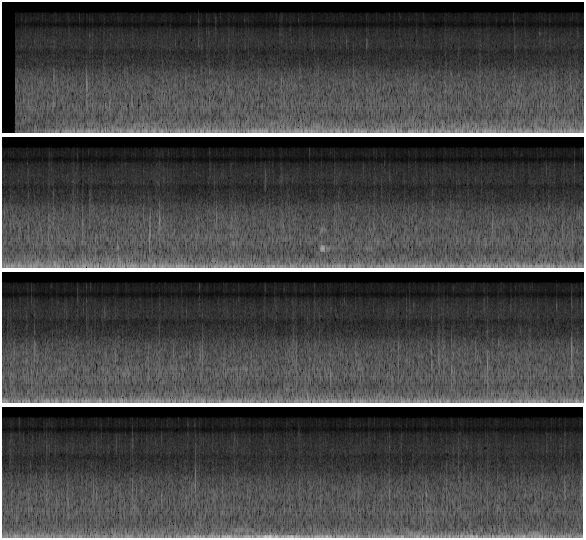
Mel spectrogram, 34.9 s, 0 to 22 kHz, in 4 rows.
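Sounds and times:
steady rain hiss: 0.2s - 34.9s.

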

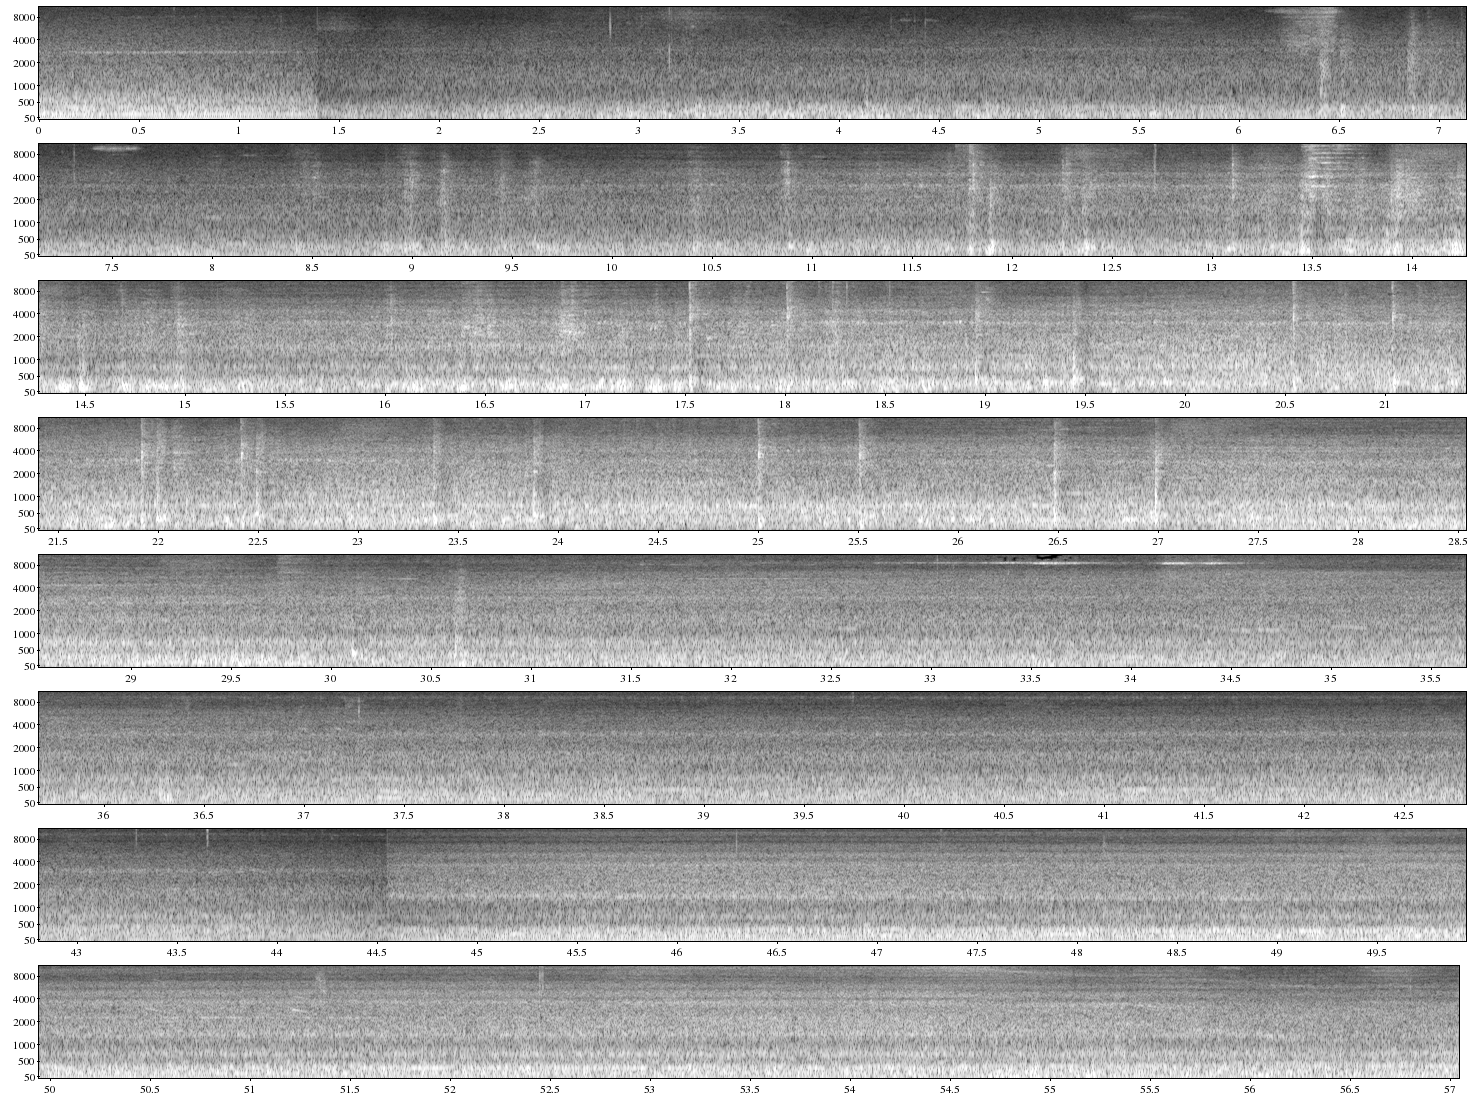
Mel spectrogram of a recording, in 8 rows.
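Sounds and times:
diesel train engine droning: 0.0s - 57.0s
train wheels clicking over rail joints: 10.4s - 27.6s.

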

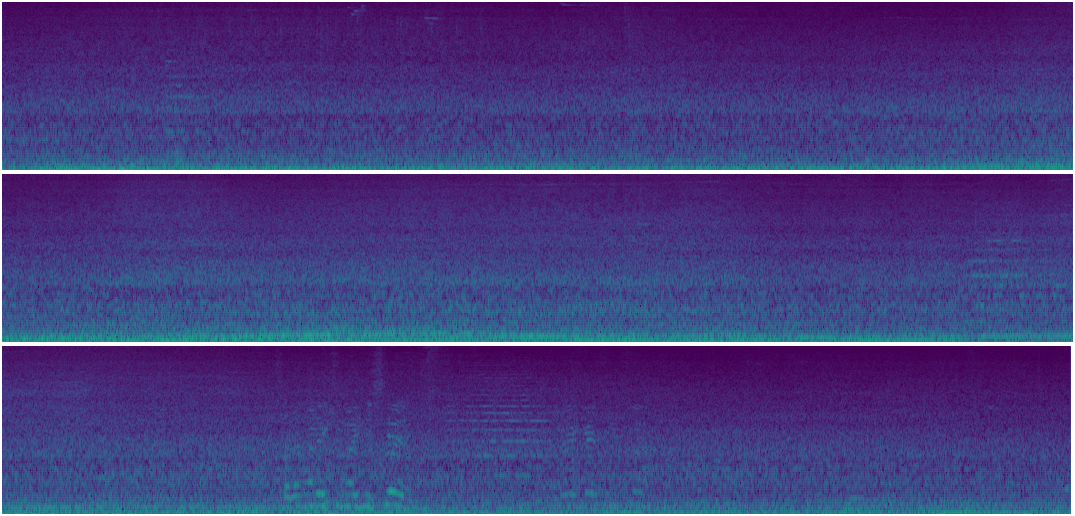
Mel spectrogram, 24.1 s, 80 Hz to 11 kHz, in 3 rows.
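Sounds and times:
street traffic rumble: 0.0s - 24.0s
engine hum: 1.9s - 15.2s.

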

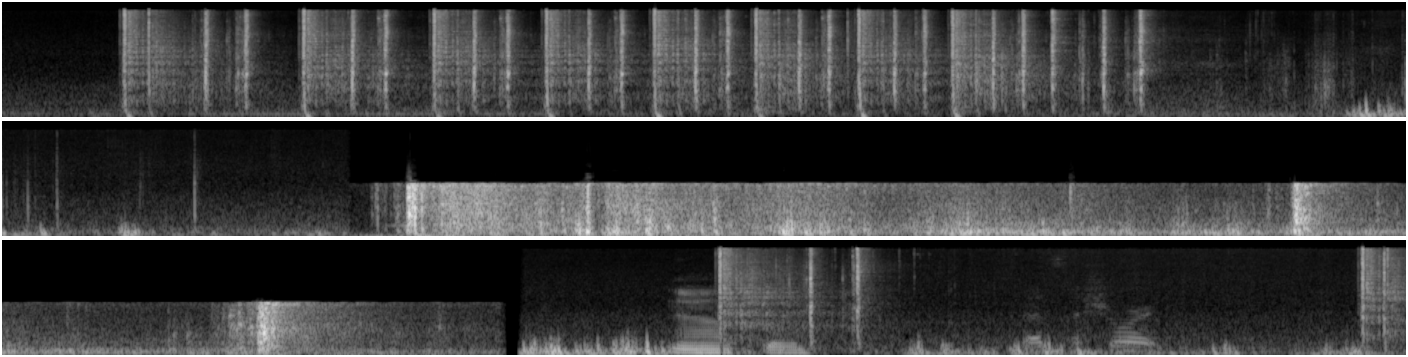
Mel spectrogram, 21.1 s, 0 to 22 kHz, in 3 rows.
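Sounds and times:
sharp rifle shot: 0.6s - 5.7s, 8.9s - 14.2s.

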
